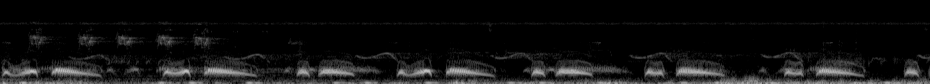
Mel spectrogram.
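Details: Lured by a decoy into a trap, a spotted dove repeats its song about eight times: a quick note and then a longer, falling, throaty coo. A thin rising whistle recurs above it and distant twitters are audible.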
